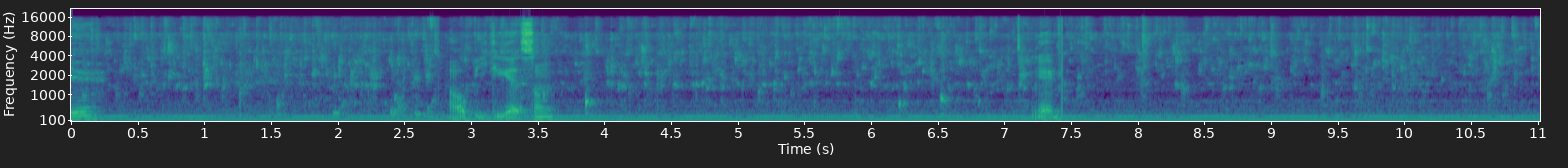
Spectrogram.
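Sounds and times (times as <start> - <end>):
aquarium equipment humming: 0.0 - 11.0
water trickling: 0.0 - 11.0.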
